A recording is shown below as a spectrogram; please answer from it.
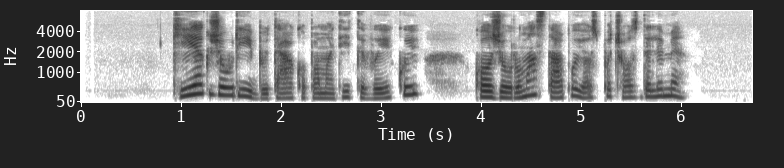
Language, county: Lithuanian, Kaunas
